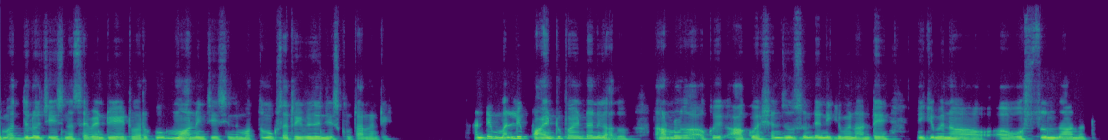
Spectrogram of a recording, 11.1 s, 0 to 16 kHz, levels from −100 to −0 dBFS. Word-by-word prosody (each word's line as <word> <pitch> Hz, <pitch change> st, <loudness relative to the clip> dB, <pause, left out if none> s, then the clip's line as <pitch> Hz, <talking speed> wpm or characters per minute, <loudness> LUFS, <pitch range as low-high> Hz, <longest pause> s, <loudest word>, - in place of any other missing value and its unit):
మధ్యలో 155 Hz, +4 st, +2 dB
చేసిన 140 Hz, +1 st, 0 dB
7-8 135 Hz, 0 st, 0 dB
వరకు 140 Hz, +5 st, -2 dB, 0.2 s
మార్నింగ్ 140 Hz, +1 st, +2 dB
చేసింది 135 Hz, 0 st, -3 dB
మొత్తం 135 Hz, +5 st, -6 dB
ఒకసారి 150 Hz, -1 st, -4 dB
రివిజన్ 145 Hz, +1 st, +3 dB
చేసుకుంటానండి. 125 Hz, -1 st, -7 dB, 0.9 s
అంటే 160 Hz, +6 st, +4 dB
మళ్ళీ 180 Hz, +5 st, +4 dB
పాయింట్ 175 Hz, +3 st, +3 dB
టు -, -, -1 dB
పాయింట్ 185 Hz, 0 st, -1 dB
అని 180 Hz, -, +2 dB
కాదు. 150 Hz, +1 st, -6 dB, 0.4 s
నార్మల్‌గా 175 Hz, +3 st, +1 dB
ఆహ్, 150 Hz, +4 st, -6 dB, 0.2 s
ఆ -, -, +3 dB
క్వెషన్ 150 Hz, +3 st, +1 dB
చూస్తుంటే, 155 Hz, +1 st, +2 dB
నీకు 150 Hz, +1 st, -1 dB
ఏమైనా 145 Hz, +1 st, +2 dB
అంటే 145 Hz, +1 st, 0 dB, 0.4 s
నీకు 150 Hz, 0 st, -1 dB
ఏమైనా 145 Hz, -1 st, +4 dB, 0.5 s
ఆహ్, 135 Hz, -, -2 dB
వస్తుందా 140 Hz, 0 st, +2 dB
అన్నటు. 140 Hz, 0 st, -3 dB
145 Hz, 160 wpm, -25 LUFS, 135-155 Hz, 0.9 s, అంటే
